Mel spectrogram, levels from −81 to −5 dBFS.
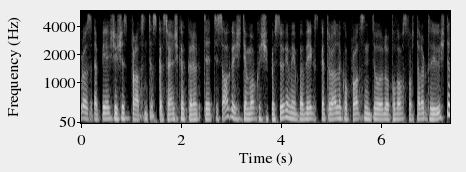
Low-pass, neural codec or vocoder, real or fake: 5.4 kHz; codec, 16 kHz in and 24 kHz out, 0.9 kbps, LongCat-Audio-Codec, four codebook decoder; fake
